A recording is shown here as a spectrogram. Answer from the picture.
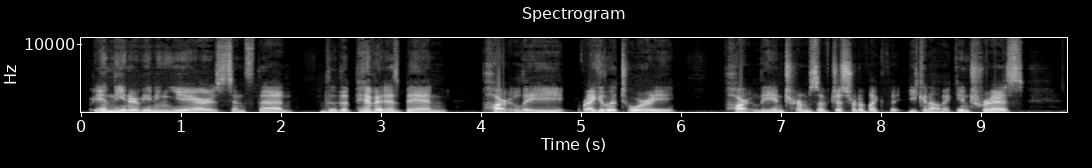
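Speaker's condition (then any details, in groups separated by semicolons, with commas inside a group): No condition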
